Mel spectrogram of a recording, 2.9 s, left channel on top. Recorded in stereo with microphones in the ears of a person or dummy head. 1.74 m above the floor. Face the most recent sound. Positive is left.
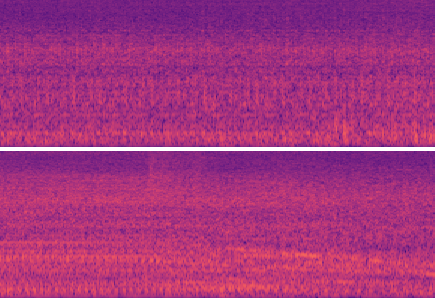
No sound to turn to.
